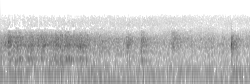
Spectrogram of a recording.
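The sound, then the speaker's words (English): A mechanical adding machine clacks a few times over a steady background hiss, with sharp irregular keystrokes and crank pulls as someone adds up the figures for the money taken from a store, and no one speaking. “I just finished adding it up. Just a minute. All right. I got the figures on the machine.”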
